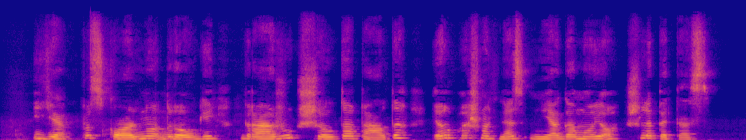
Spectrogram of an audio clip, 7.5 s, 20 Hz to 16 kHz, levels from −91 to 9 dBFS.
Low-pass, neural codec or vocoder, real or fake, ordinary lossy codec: 14.4 kHz; autoencoder, 48 kHz, 128 numbers a frame, DAC-VAE, trained on Japanese speech; fake; AAC, 64 kbps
